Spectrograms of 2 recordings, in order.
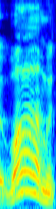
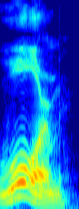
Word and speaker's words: warm: 例えばこの単語これワームって言っちゃう人が多いんですけど Warm です Warm カナダ人がこの A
